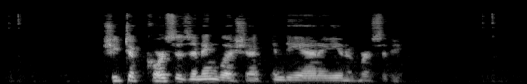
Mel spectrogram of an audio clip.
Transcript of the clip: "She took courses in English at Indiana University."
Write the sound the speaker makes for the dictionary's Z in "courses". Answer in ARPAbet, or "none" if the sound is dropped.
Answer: Z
